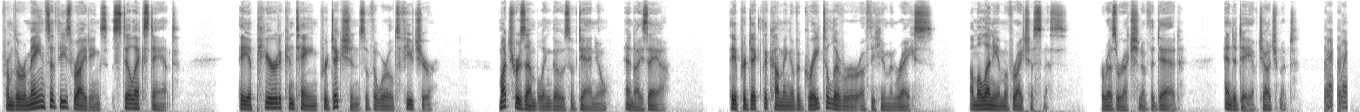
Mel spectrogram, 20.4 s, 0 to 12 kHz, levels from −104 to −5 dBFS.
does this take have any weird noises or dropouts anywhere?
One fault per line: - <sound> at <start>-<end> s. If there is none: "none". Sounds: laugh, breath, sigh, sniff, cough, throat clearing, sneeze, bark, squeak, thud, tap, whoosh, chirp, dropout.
- laugh at 19.9-20.2 s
